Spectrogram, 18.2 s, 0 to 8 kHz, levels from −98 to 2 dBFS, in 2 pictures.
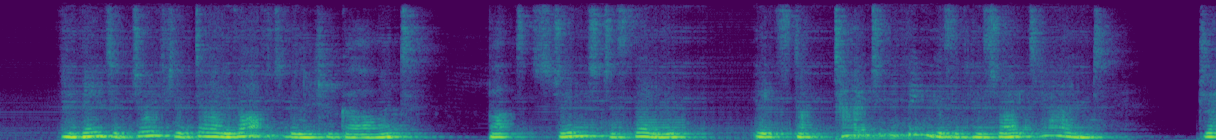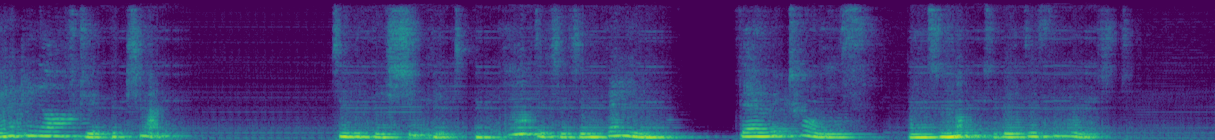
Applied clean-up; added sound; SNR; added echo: neural separator model SepFormer DNS4.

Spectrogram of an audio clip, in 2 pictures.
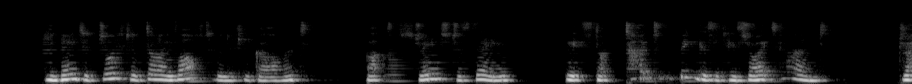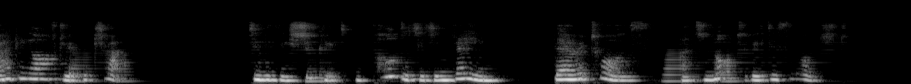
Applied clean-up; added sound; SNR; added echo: neural mask model DeepFilterNet 3.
